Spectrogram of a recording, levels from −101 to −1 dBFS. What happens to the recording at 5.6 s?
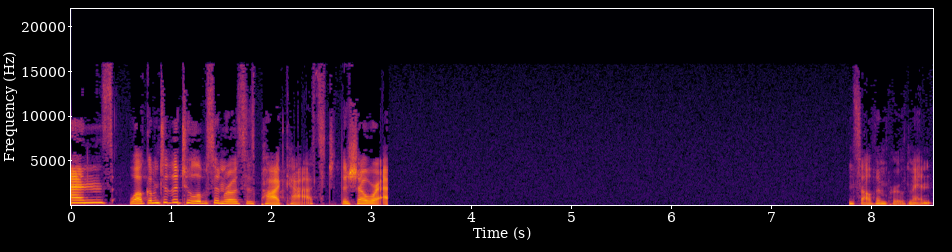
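At 5.6 s the speech is gone and only a faint hiss remains, sitting about 45 dB below the normal level. The sound cuts off abruptly right after "podcast the show where" at 3.16 s and stays out until 7.78 s, a gap of about 4.6 s. This is an audio dropout to a faint residue: the wanted signal was likely lost upstream while the path after the break stayed live, passing only its own noise.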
